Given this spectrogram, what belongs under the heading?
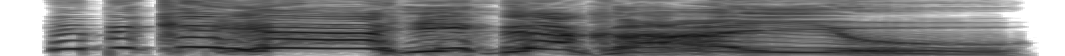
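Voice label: Engineer cheers, Russian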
